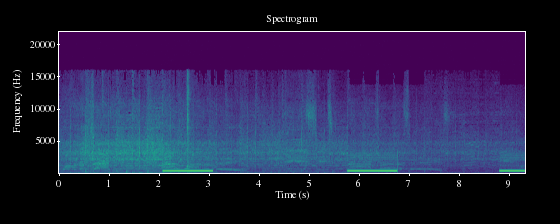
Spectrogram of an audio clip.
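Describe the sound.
Telephone call being placed: two long, steady, evenly spaced ringing tones of about a second each, and a third cut off at the end, over a faint background hum.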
